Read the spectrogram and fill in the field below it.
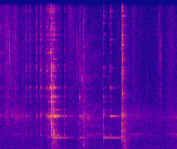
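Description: Metal parts clank together.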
